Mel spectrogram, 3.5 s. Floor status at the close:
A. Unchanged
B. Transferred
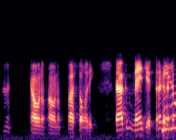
A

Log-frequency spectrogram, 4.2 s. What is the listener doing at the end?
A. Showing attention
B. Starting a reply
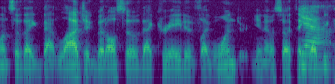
A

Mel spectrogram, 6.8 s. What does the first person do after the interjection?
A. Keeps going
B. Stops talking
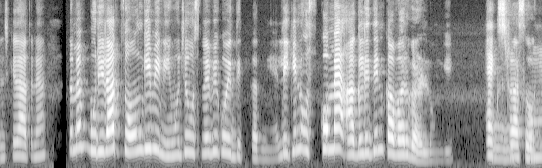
B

